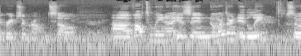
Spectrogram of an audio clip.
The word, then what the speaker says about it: Valtellina: And uh today we're going to learn a little about Valtalina. Valtalina.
